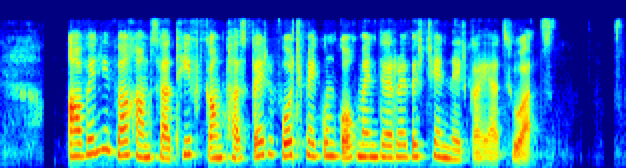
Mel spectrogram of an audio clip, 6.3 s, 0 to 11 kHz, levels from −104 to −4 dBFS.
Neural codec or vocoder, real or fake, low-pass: codec, 16 kHz, 4.8 kbps, FACodec; fake; 7.2 kHz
